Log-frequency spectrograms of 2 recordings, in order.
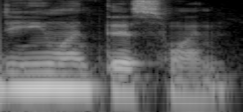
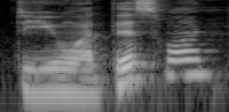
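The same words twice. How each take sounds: First: The voice falls at the end. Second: The voice rises at the end. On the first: This is the last choice offered. "The last word or the last choice always goes down" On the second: This is the first choice offered. "this goes up"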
